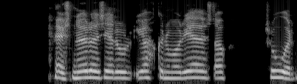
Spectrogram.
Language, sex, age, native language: Icelandic, male, 12, Icelandic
